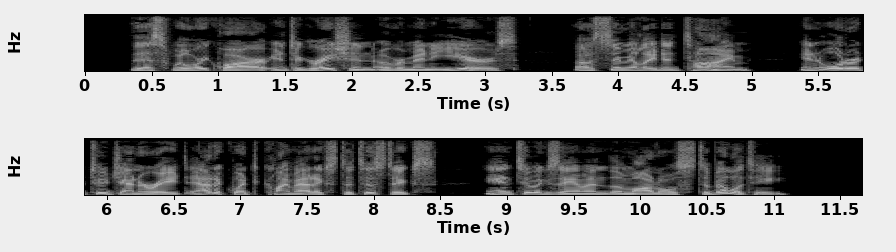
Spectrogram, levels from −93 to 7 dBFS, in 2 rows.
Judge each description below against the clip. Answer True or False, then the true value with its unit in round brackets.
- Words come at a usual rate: False (125 wpm)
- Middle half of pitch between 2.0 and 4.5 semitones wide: False (5.2 semitones)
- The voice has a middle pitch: True (145 Hz)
